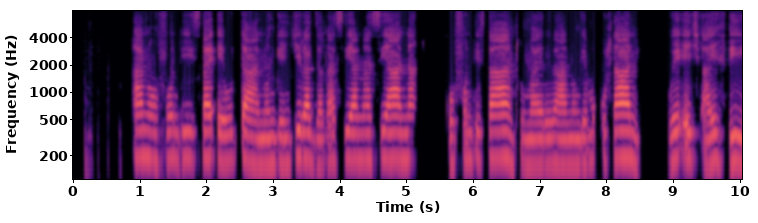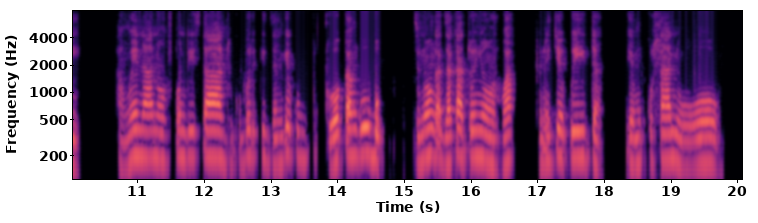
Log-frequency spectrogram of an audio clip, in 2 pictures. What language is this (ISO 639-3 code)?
ndc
